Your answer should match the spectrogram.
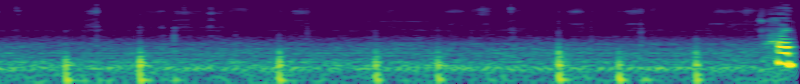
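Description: Whiteboard marker writing on a whiteboard: a string of short, faint strokes and taps at irregular intervals.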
